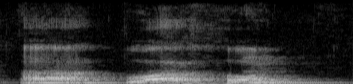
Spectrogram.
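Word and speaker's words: poivron: Next one புவாஹோன். ஏ pepper அப்படின்னு அர்த்தம். ஏ pepper, மிளகு நம்ம சொல்லும் பார்த்தீங்களா, அதான். ஓஐ சேர்ந்து வந்தால் வான்னு ப்ரொனவுன்ஸ் பண்ணும். வாஹோன்.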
